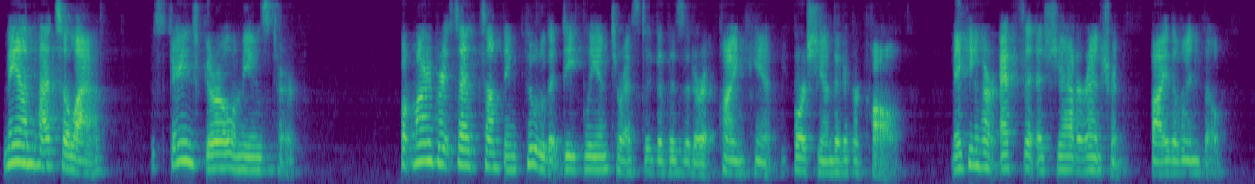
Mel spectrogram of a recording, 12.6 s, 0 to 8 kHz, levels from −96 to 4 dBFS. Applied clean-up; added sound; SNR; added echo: neural mask model DeepFilterNet 3.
